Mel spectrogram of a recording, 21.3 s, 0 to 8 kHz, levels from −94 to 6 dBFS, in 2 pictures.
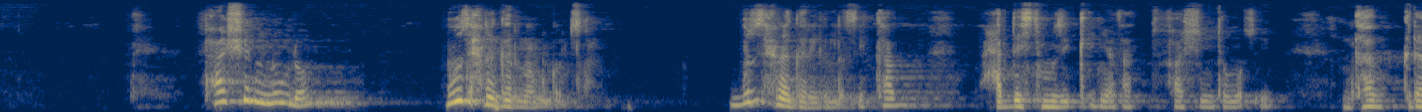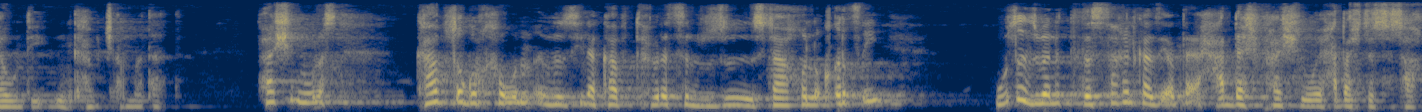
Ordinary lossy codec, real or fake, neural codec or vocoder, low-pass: AAC, 48 kbps; real; none; 7.2 kHz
